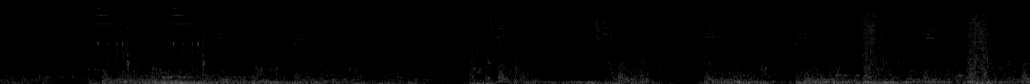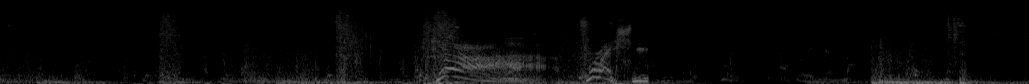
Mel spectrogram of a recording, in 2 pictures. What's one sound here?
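Game combat effects clash and strike with sharp hits and magical whooshes.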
